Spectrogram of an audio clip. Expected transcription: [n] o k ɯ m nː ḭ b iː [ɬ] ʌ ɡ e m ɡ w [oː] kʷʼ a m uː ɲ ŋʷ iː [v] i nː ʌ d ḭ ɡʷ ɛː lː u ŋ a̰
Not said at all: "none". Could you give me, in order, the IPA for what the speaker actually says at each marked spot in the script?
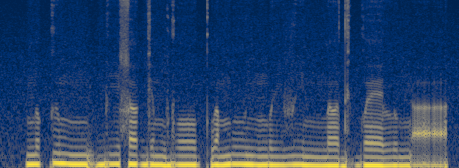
n, ɬ, oː, v

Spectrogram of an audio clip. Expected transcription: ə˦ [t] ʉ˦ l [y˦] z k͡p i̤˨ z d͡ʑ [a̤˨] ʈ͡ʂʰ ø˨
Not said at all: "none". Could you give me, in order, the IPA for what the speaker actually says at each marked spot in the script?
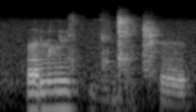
ɾ, y˦, a̤˨

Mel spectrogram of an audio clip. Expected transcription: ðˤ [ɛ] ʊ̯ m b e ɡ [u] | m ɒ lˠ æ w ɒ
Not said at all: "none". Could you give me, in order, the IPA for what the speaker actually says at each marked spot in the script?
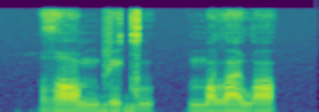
e, u

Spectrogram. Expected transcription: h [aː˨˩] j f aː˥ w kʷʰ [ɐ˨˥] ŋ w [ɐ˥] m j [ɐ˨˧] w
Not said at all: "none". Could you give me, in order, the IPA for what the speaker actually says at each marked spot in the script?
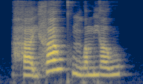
aː˨˩, ɐ˨˩, ɐ˨, ɐ˨˧

